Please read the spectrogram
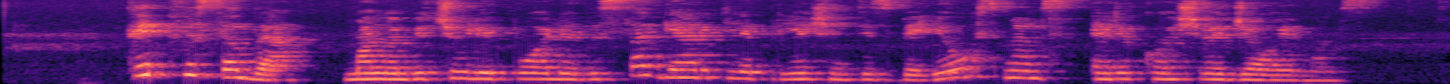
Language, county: Lithuanian, Panevėžys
